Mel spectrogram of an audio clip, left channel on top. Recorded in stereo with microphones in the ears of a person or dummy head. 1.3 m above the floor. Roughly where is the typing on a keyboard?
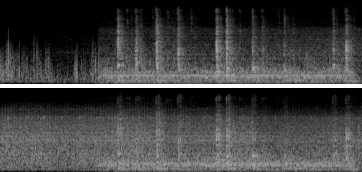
Centre.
